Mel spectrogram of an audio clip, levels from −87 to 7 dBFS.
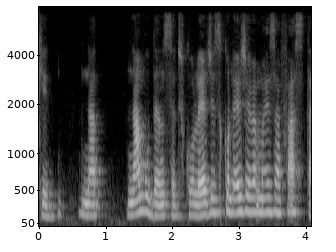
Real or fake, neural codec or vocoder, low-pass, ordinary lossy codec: fake; codec, 16 kHz in and 24 kHz out, 1 kbps, XY-Tokenizer; 7.2 kHz; none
